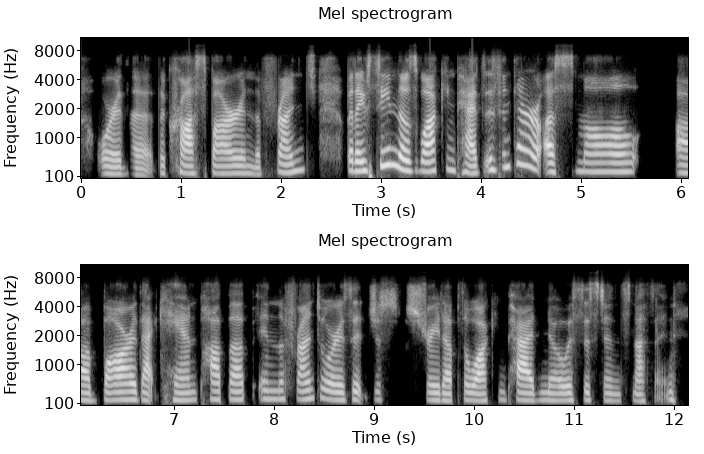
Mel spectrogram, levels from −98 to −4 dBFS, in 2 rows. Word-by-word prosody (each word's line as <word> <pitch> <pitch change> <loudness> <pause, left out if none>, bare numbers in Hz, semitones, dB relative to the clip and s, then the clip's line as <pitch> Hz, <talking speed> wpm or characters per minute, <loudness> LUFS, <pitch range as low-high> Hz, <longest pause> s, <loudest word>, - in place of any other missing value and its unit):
or 165 -2 0
the 150 -2 -5
the 175 - -7
crossbar 170 -2 +2
in 170 -2 -4
the 150 - -5
front, 205 +5 -1 0.3
but 230 - +1
I've 220 +1 +5
seen 360 +1 +2
those 235 -6 +5
walking 230 +3 +4
pads, 175 -5 +1
isn't 310 +6 -3
there 365 -5 +4
a 205 - +5
small, 210 0 -1 0.4
uh, 180 -2 +2
bar 180 +1 +5
that 175 -3 -1
can 175 0 -4
pop 190 0 -1
up 185 -1 0
in 200 -1 -7
the 195 - -6
front, 200 +3 -1
or 195 -4 0
is 175 -1 -2
it 185 - -4
just 180 -1 -8
straight-up 170 -2 -2
the 180 - -4
walking 165 +2 +1
pad, 170 -2 +3
no 165 -1 -3
assistance, 170 -2 -6
nothing? 155 +4 -7
185 Hz, 185 wpm, -21 LUFS, 170-210 Hz, 0.4 s, I've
